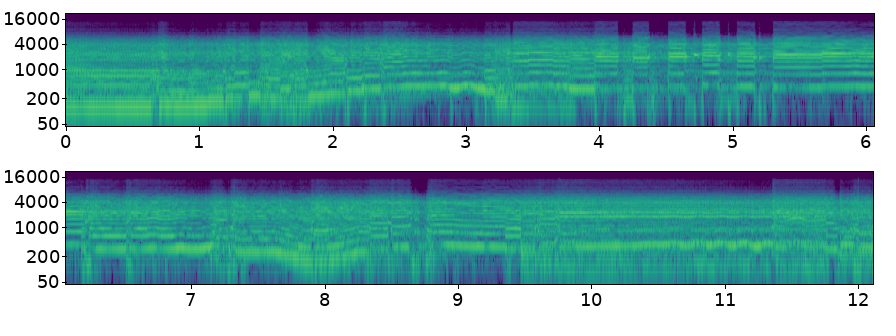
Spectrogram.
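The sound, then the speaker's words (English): A distorted electric lead guitar plays sloppy, bending, sustained notes soaked in heavy reverb and delay, with a washed-out, echoing tail, loud and continuous with no voices. “Way too much reverb, but like I say, mate, just covering that I haven't played in a while.”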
